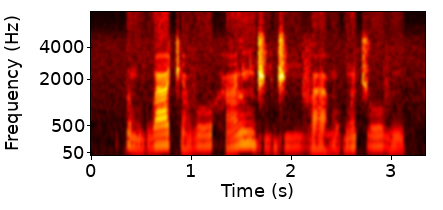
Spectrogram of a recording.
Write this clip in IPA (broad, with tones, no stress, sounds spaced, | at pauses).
p ə˦˨ m i˨ w aː˦ t͡ʃ ã˨ v oː˦ h ã˨˦ l ĩ˦ d͡ʒ i˨ d͡ʒ iː˧ v aː˨ m o˨ ɡʷ ɛ̃˦ t͡ʃ oː˦ v ĩ˨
